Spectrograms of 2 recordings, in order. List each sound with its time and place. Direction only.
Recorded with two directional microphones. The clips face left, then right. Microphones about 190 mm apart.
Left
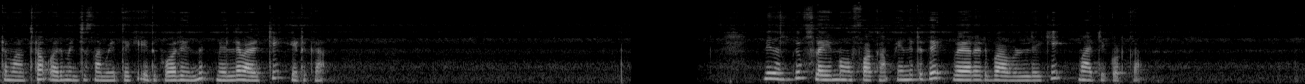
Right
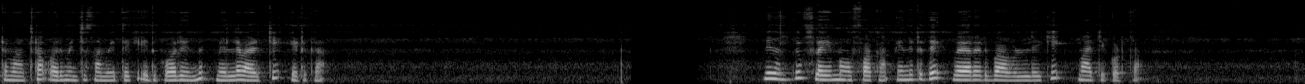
0.0 s speech: 25° right (ahead or behind)
7.3 s speech: 25° right (ahead or behind)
